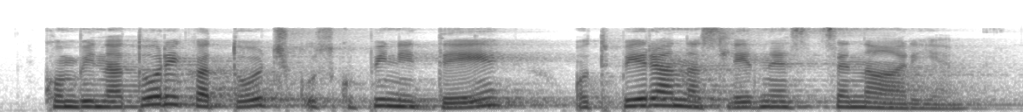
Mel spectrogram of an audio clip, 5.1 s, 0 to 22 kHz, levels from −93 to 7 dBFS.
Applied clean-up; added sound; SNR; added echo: none; none; none; none.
